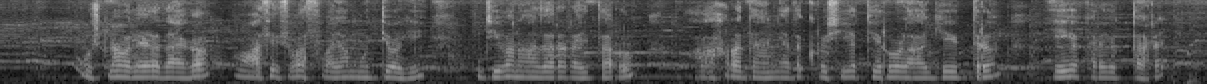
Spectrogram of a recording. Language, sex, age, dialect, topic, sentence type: Kannada, male, 18-24, Central, agriculture, statement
